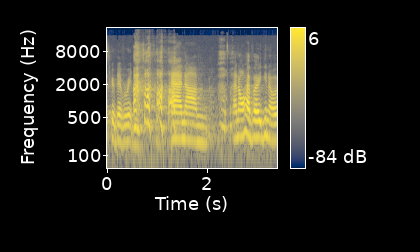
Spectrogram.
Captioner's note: laughter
